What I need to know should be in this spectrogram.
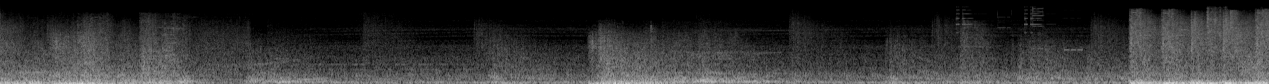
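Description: A large robot's thrusters roar as it boosts through the air.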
